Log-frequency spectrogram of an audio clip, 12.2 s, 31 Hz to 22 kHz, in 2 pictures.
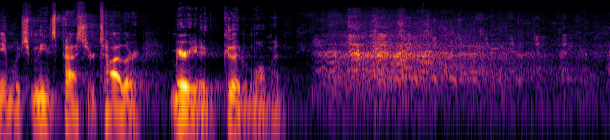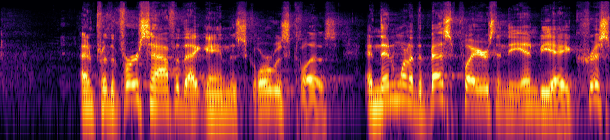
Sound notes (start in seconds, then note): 3.1 congregation laughs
